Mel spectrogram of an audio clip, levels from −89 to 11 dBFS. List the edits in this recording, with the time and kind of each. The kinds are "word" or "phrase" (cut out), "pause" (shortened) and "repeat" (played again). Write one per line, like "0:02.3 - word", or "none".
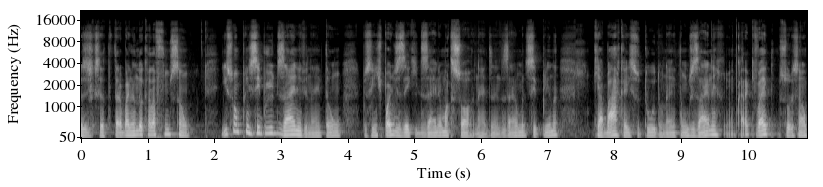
0:03.3 - word
0:05.6 - word
0:07.7 - word
0:09.0 - word

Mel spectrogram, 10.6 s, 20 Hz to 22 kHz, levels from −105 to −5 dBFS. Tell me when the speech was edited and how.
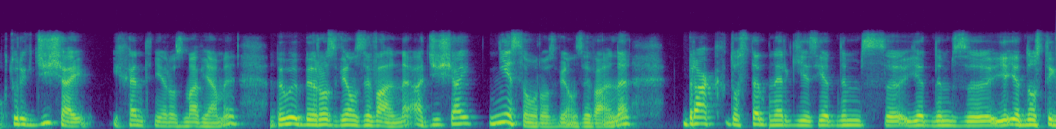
0:01.1 - word
0:02.7 - word
0:07.7 - word

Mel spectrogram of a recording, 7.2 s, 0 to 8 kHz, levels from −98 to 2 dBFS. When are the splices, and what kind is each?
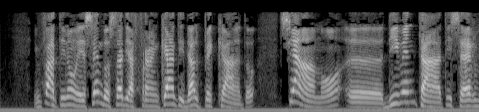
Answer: none

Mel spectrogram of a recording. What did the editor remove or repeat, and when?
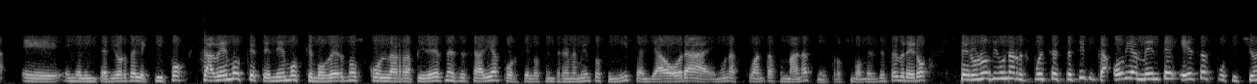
0:01.9 - pause
0:06.0 - word
0:09.6 - word

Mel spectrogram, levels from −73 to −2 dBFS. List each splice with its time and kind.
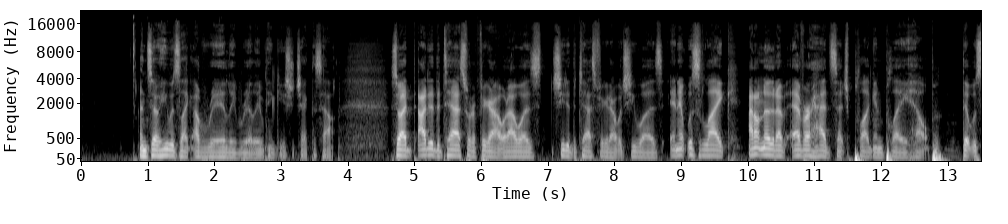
0:02.7 - word
0:07.0 - pause
0:10.0 - pause

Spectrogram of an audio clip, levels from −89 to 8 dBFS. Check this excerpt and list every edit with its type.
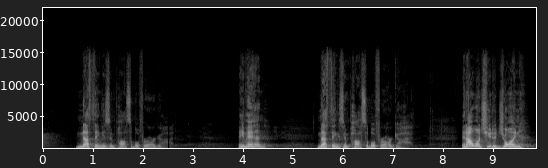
none

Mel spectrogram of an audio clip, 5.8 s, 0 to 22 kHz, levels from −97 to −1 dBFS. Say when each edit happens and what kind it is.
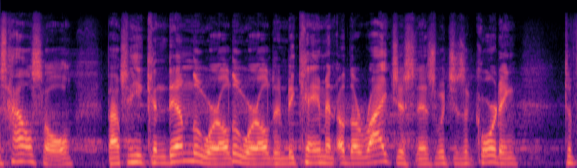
0:01.2 - word
0:02.3 - repeat
0:03.4 - word

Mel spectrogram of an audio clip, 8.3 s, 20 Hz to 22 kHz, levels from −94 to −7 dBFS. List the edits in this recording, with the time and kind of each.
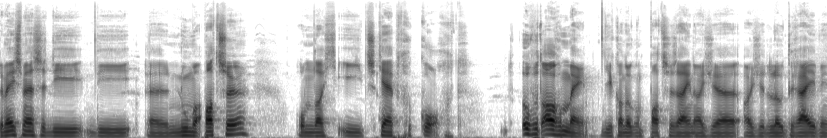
0:01.4 - pause
0:02.0 - phrase
0:03.3 - word
0:03.8 - phrase

